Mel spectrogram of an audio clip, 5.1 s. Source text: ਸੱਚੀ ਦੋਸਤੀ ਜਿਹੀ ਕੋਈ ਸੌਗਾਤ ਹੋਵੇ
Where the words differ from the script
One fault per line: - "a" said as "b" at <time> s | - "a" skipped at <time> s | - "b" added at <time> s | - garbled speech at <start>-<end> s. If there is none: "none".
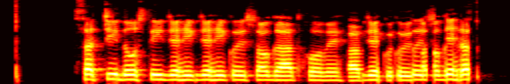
- "ਜਿਹੀ" added at 2.0 s
- garbled speech at 3.5-4.7 s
